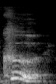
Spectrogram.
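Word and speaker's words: 九: And ku in Japanese is also the same pronunciation for 9.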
